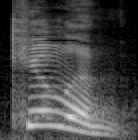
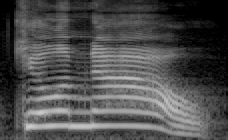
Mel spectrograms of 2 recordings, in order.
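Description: First: Urgent call to kill; loud desperate cry. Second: Higher, more desperate shout of kill him now; panicked pleading shout; frantic cry. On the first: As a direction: urge the crew on. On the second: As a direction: scream it in panic. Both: Acted. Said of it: "Some of my men cried".

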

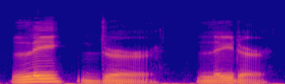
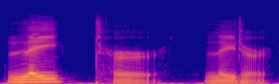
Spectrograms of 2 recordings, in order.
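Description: First: "Later" with the T softened to a quick d, "lay-der"; flapped T. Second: Said in the usual way. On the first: Shown as a demonstration. Teacher showing students the listening form of "Later", T flapped to d. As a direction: say "Later" with a light d in place of the T. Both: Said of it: "听力中，T会变成的".

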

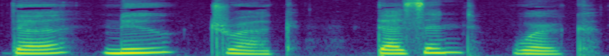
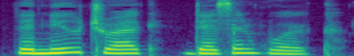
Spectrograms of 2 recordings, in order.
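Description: First: Deliberate, spaced-out teacher reading; slow model reading. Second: Said in the usual way. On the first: Shown as a demonstration. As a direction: read slowly word by word. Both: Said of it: "我们慢慢来读".

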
